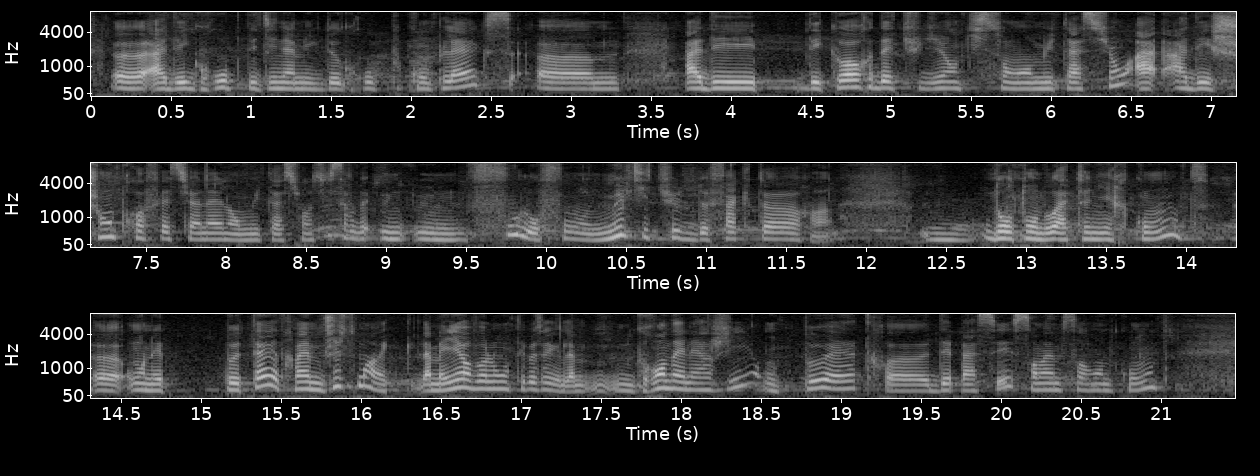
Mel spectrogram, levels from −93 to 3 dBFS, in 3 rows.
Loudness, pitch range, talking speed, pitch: -31 LUFS, 180-220 Hz, 185 wpm, 195 Hz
